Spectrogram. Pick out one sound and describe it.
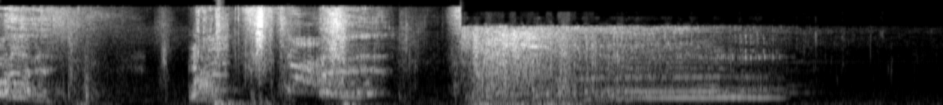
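A sword slashes and strikes flesh with wet thuds.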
